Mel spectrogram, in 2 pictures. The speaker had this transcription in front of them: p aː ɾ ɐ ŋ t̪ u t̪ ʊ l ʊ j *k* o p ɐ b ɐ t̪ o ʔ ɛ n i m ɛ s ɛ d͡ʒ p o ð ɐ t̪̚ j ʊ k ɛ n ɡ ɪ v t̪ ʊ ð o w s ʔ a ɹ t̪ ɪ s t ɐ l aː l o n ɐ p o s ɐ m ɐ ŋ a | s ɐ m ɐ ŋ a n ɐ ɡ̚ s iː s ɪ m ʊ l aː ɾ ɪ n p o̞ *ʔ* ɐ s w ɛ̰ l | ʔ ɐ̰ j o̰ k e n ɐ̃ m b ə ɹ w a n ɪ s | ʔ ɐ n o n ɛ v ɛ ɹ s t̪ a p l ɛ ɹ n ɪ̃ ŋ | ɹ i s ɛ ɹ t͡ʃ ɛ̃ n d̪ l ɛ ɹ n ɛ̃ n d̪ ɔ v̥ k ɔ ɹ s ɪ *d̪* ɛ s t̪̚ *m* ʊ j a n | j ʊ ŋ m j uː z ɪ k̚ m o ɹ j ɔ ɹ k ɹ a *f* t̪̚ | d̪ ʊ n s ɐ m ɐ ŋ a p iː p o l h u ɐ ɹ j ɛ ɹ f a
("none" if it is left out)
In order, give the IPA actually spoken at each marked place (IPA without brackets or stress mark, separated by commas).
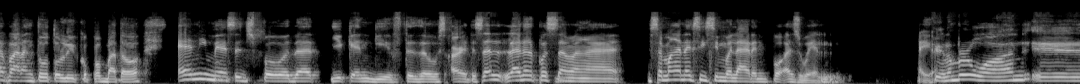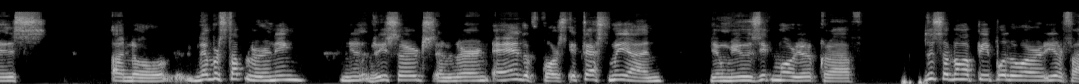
k, ʔ, t̪, m, f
